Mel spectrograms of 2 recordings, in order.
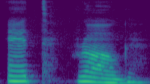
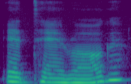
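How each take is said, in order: First: No vowel is heard between t and r. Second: An extra vowel is heard between t and r. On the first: The speaker calls it right. "I just said etrog" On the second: The speaker calls it wrong. "Notice how I don't say eterog"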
